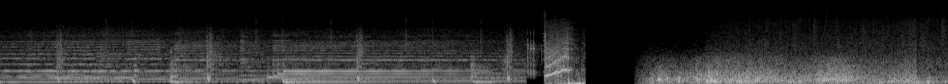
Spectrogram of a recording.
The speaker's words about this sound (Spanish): Pero a veces un día soleado se transforma en un día de tormenta.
